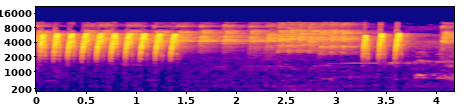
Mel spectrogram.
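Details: Bar-winged prinia singing very actively: a rapid run of about nine sharp, high, clicking notes, a short pause, then a few more quick notes.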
